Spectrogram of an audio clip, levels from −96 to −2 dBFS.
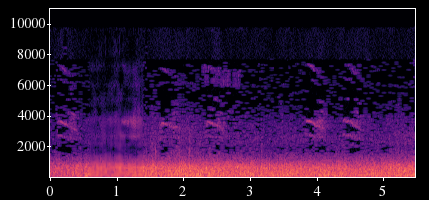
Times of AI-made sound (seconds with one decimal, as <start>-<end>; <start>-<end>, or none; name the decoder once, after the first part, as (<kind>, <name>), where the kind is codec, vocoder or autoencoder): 0.6-1.4 (vocoder, WaveNeXt)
